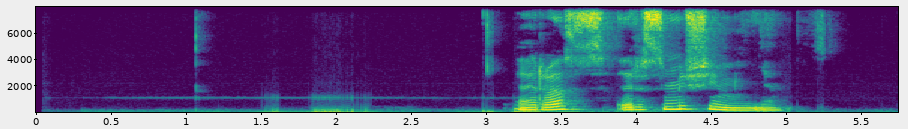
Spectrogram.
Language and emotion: Russian, neutral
